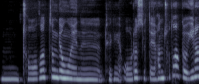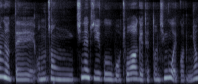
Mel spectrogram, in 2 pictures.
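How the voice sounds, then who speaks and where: With hardly any pauses, a woman speaks fairly slowly at a fairly high pitch, using ordinary pitch variation. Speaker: podcast co-host. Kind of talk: casual chat. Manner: stresses first syllable of phrases strongly.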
